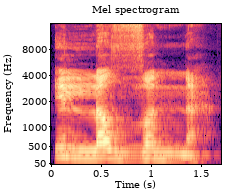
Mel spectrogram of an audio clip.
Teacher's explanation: Illa ini pendek karena langsung masuk ke zat yang bertasydid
